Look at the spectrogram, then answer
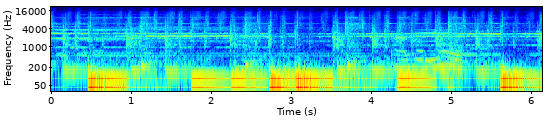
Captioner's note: speaking in foreign language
